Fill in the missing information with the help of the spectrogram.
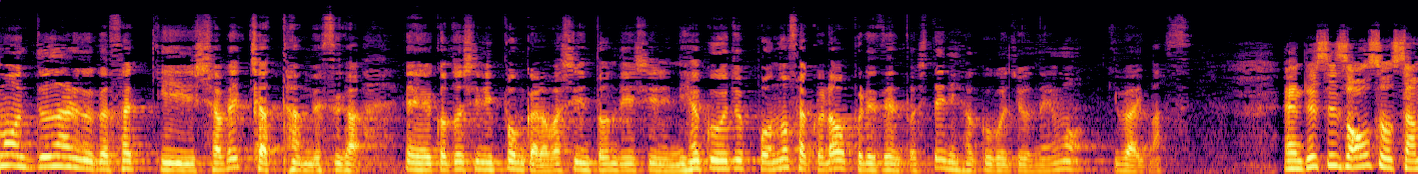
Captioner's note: speaking Japanese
